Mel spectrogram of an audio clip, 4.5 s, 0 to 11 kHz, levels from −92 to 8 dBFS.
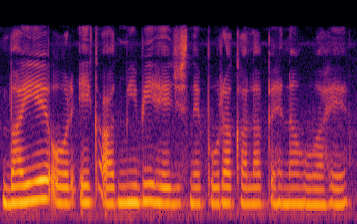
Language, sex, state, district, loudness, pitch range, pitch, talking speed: Hindi, female, Arunachal Pradesh, Lower Dibang Valley, -16 LUFS, 205-220 Hz, 210 Hz, 160 wpm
